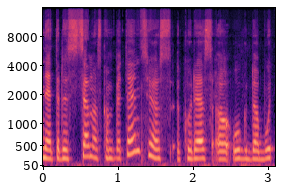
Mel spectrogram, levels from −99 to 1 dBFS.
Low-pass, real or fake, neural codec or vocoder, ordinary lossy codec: 14.4 kHz; real; none; Opus, 16 kbps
